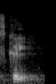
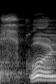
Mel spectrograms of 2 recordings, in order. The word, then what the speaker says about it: сколь: Вы совершенно скомкали слово «сколь». У вас получилось «скль». Это невозможно, понимаешь? Помните, о, да, что? О, сколь легко и сладостно. О, сколь легко, легко и здесь есть полногласное ударение.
